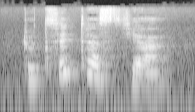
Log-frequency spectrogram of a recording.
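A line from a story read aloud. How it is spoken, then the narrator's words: Plain. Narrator (German): sagte Claudia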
